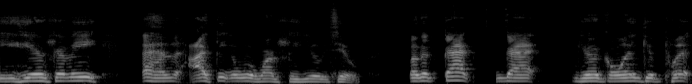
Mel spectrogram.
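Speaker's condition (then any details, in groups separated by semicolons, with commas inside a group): Cerebral palsy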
